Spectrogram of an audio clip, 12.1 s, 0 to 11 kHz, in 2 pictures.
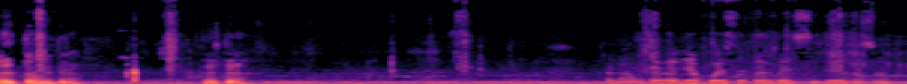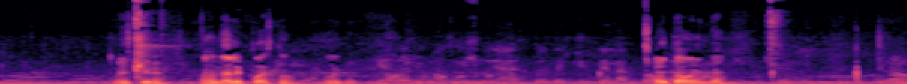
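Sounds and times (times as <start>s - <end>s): background music with sustained notes: 0.0s - 12.0s.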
